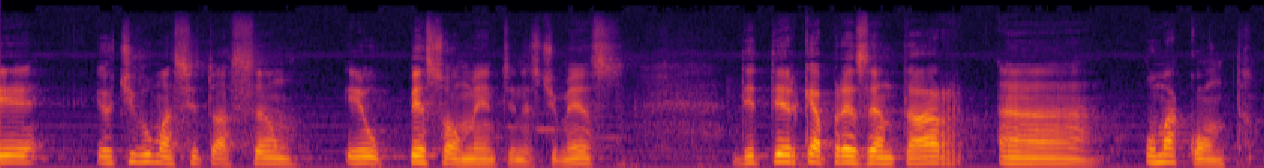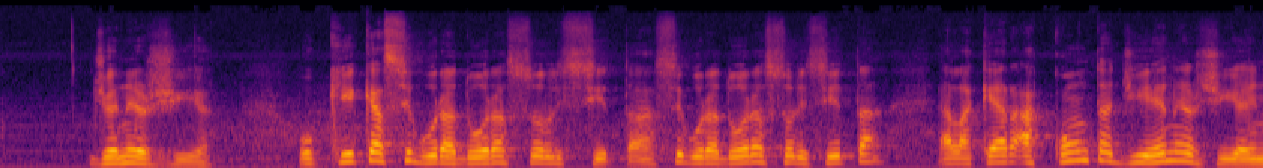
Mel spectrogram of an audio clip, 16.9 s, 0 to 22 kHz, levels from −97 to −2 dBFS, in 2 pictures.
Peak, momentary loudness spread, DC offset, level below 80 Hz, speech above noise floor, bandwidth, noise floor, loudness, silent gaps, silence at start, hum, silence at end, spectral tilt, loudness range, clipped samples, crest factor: -8 dBFS; 12 LU; under 0.1%; -62 dBFS; 30 dB; 16.5 kHz; -57 dBFS; -28 LUFS; none; 0 s; none; 0 s; -6 dB/octave; 3 LU; under 0.1%; 20 dB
